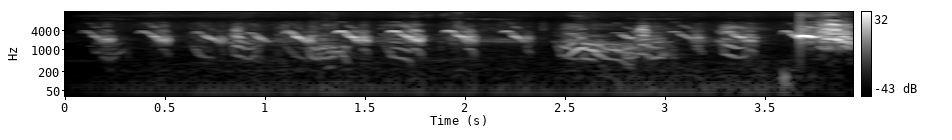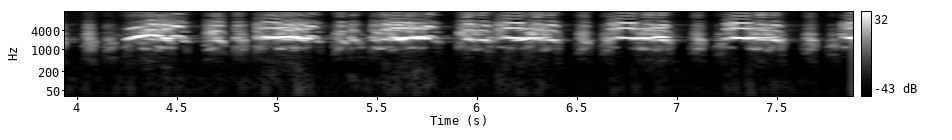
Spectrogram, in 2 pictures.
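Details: Grey francolins, two males and two females, calling as they see one another; a burst of rapid, scratchy upslurred notes gives way to loud, shrill, ringing notes repeated about every half second.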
